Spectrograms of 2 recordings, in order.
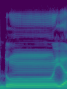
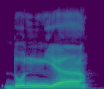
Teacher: اخفا بھی نہیں کرنا اور ادغام بھی نہیں کرنا اس پر، بلکہ نون کو ظاہر کرنا ہے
